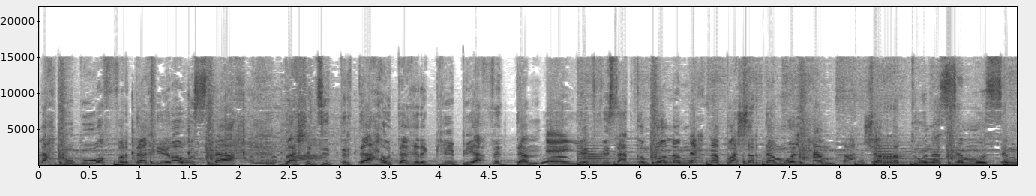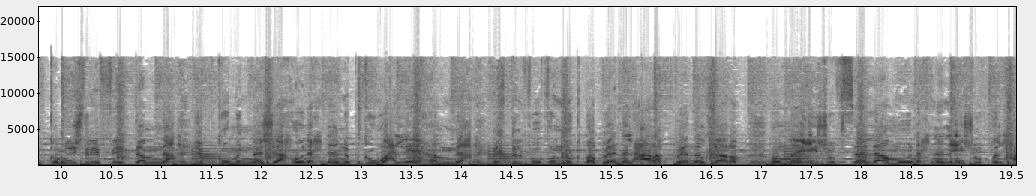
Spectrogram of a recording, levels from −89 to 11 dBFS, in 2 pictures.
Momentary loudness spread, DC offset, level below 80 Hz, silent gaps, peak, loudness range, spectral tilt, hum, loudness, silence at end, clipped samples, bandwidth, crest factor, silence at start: 4 LU; under 0.1%; -12 dBFS; none; 0 dBFS; 2 LU; -4 dB/octave; none; -9 LUFS; 0 s; 0.5%; 16 kHz; 8 dB; 0 s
